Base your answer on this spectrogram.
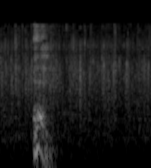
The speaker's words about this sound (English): Clap your hands and give the Lord praise while you're being seated.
